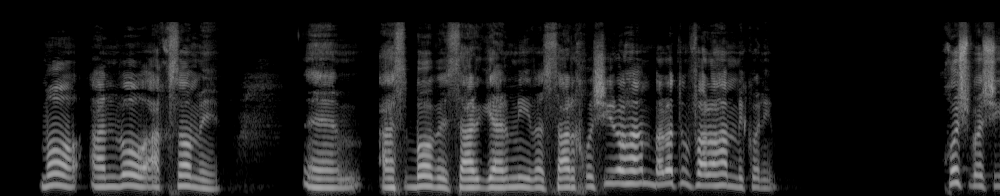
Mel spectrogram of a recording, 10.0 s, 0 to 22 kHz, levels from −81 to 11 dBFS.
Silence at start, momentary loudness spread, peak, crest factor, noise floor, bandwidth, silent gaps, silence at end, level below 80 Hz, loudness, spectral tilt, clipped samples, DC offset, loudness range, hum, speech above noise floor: 0.4 s; 12 LU; -8 dBFS; 18 dB; -59 dBFS; 14 kHz; 8.17-9.39 s; 0 s; -72 dBFS; -25 LUFS; -3.5 dB/octave; under 0.1%; under 0.1%; 4 LU; none; 34 dB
